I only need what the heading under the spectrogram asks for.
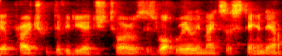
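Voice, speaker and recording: A man is speaking. He has an Australian accent. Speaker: math curriculum company representative. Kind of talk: live Q&A session. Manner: halting.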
